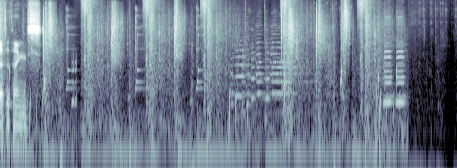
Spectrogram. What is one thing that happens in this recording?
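Short cartoonish battle sound effects pop and clatter in quick succession.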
